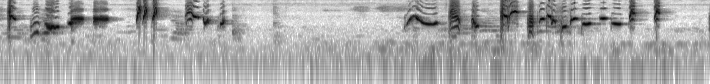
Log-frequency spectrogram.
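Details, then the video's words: Greater green leafbird song, used to prompt other leafbirds to sing: a burst of harsh, squawky and whistled notes, a silent gap of nearly two seconds, then a longer run of sliding whistles and sharp chips. "cucak ijo gacor full isian mewah sangat ampuh pancing c ijo lain agar ikutan rajin bunyi"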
